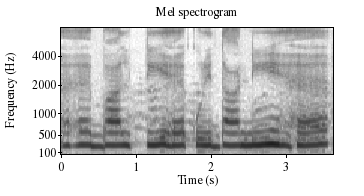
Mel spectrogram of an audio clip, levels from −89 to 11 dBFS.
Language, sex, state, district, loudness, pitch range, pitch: Hindi, female, Jharkhand, Palamu, -13 LUFS, 270-285 Hz, 275 Hz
